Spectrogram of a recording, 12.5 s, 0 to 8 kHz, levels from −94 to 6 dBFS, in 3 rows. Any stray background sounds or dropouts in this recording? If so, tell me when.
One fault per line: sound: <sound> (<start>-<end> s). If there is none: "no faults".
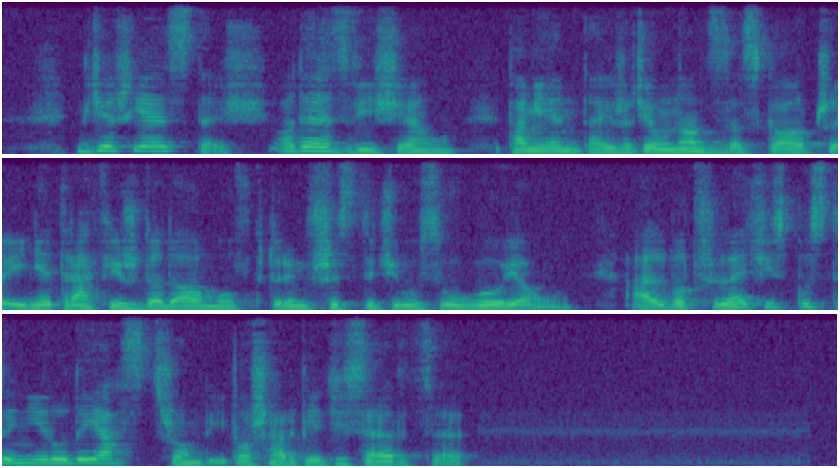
no faults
